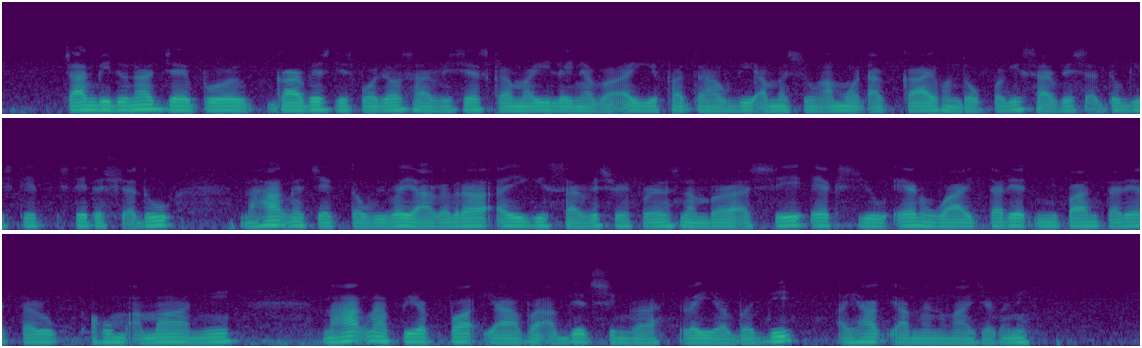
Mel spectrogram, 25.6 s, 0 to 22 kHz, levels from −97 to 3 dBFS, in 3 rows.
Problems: none marked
